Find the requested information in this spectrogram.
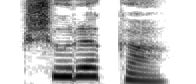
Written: ಕ್ಷೀರಕ

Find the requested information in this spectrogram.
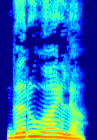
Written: ಗರುವಾಯ್ಲ

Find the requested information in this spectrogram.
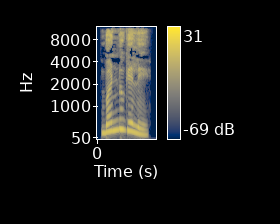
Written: ಬಂಡೆಕಲ್ಲು

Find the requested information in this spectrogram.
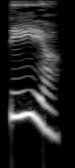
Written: ಠಾಯ

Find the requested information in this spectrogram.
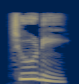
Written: ಚುಟಿ

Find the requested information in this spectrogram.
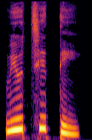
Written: ವ್ಯುಚ್ಛೇದ

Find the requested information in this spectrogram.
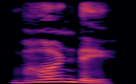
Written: ಭಾಂಡೆ

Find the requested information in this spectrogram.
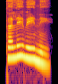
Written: ತೆಲ್ಲವಣ್ಣ

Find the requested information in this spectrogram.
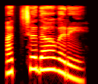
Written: ಅಚ್ಚದೊವರಿ

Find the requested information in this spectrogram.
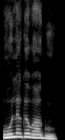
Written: ಓಲಗವಾಗು

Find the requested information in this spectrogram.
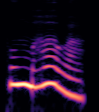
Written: ಪುಂಭಾವ

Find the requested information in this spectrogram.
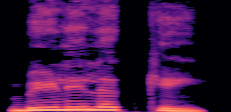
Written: ಬಳಲ್ಕೆ

